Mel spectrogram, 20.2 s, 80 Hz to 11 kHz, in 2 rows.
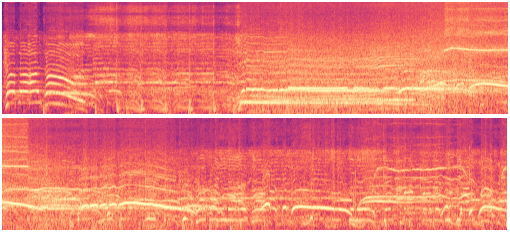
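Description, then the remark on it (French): A crowd of 1,400 people, 1,350 of them German, roars and cheers loudly and continuously at the ski jump landing of Altaos, with horn-like blasts and rising shouts swelling through the noise, a dense open-air din that peaks midway. “Et d'ailleurs, on va vous faire partager un petit son de l'atterrissage de Altaos devant 1400 personnes, dont 1350 Allemands.”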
